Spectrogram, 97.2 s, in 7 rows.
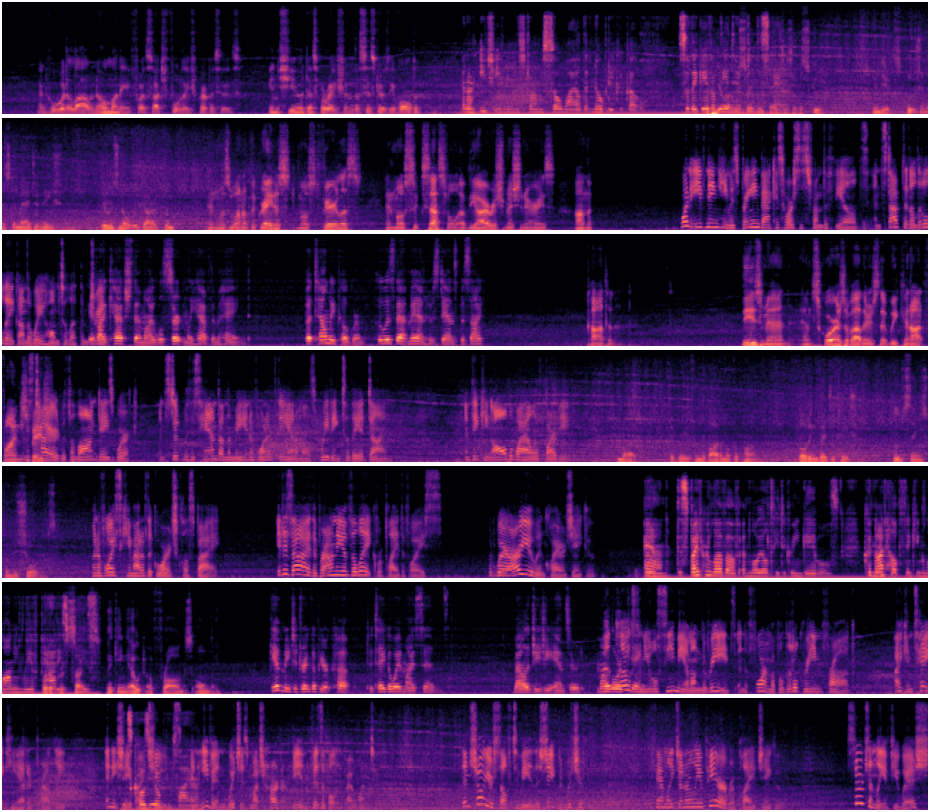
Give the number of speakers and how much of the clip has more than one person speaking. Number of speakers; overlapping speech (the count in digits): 6, about 6%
